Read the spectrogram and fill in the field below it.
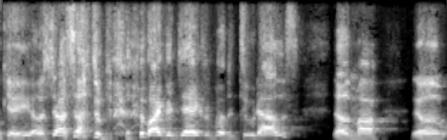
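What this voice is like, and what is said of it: Usual voice. Nothing is said of it.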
